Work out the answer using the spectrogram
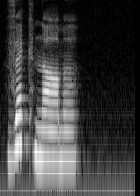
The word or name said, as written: wegnahme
